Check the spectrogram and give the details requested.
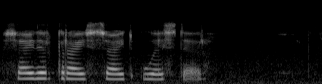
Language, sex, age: Afrikaans, female, 23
